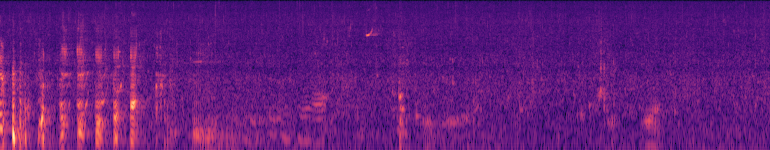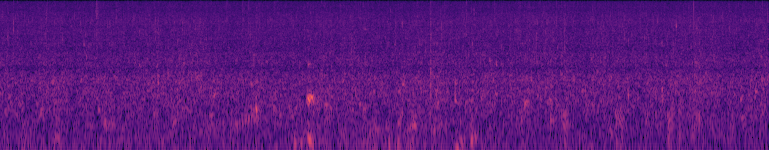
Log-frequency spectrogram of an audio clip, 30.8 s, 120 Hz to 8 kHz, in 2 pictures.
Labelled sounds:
3.8	4.1	humpback whale, 1.3 to 1.6 kHz
7.3	7.6	humpback whale, 2.8 to 3.6 kHz

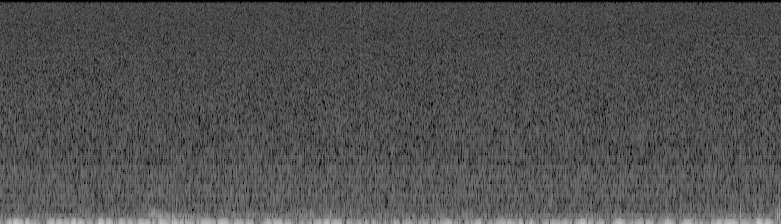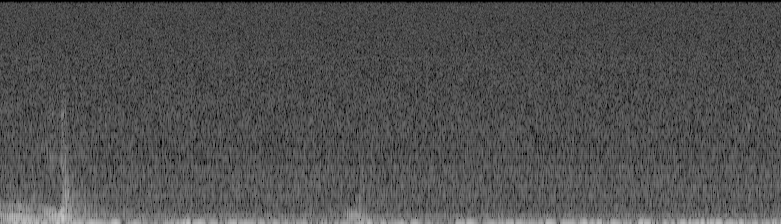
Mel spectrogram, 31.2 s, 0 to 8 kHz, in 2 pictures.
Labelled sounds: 16.4	16.7	humpback whale, 0.83 to 1.1 kHz

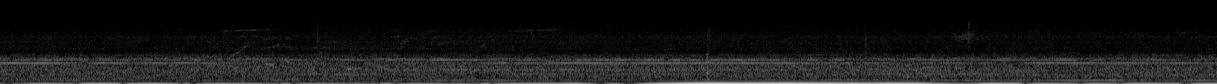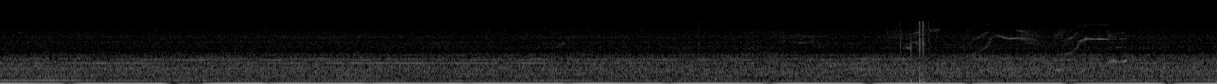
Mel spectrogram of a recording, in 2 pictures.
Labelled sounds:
2.2	3.0	killer whale, southern resident, L pod, call S19, 1.4 to 8.0 kHz
3.0	3.6	killer whale, southern resident, 1.4 to 5.9 kHz
3.8	4.2	killer whale, southern resident, call S08i, 1.4 to 5.3 kHz
4.6	4.8	killer whale, southern resident, buzz, 5.4 to 8.0 kHz
5.0	5.9	killer whale, southern resident, L pod, call S19, 1.3 to 8.0 kHz
9.6	10.6	killer whale, southern resident, call S10, 2.6 to 8.0 kHz
12.5	18.9	killer whale, southern resident, 7.0 to 8.0 kHz
21.2	21.7	killer whale, southern resident, 1.7 to 8.0 kHz
21.8	23.5	killer whale, southern resident, L pod, call S02iii, 0.54 to 8.0 kHz

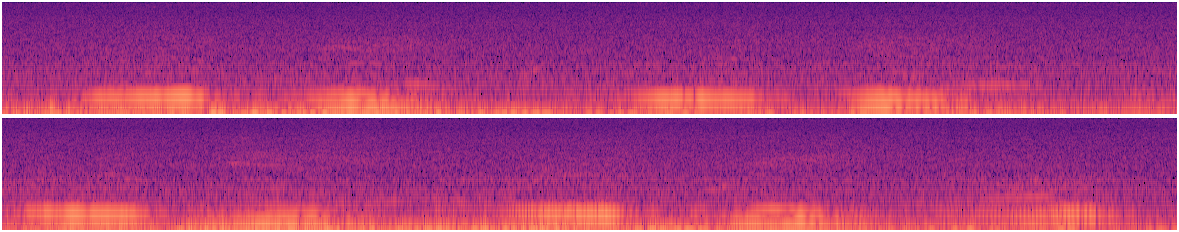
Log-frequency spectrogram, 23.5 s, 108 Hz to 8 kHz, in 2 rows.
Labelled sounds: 19.2	19.5	humpback whale, 1.3 to 1.5 kHz

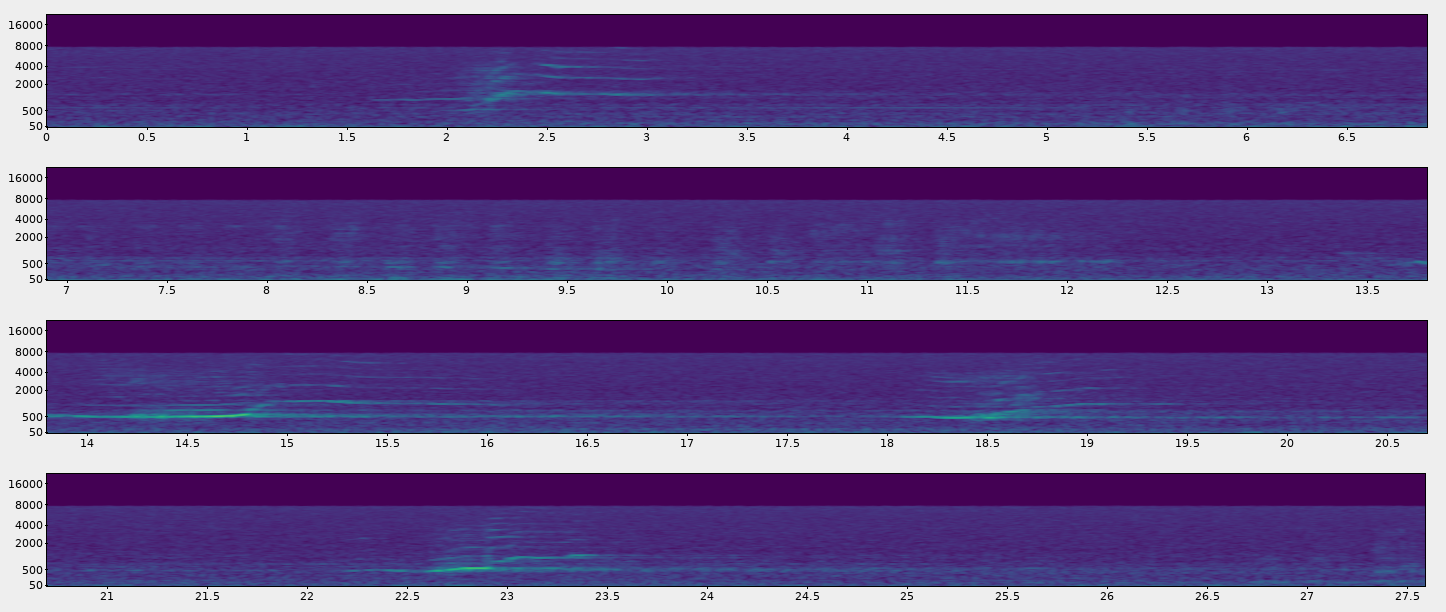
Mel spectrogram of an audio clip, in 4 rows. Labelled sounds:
1.6	3.1	humpback whale, 0.83 to 6.7 kHz
13.9	16.0	humpback whale, 0.80 to 5.9 kHz
18.5	19.2	humpback whale, 0.80 to 2.2 kHz
22.6	23.6	humpback whale, 0.80 to 3.5 kHz

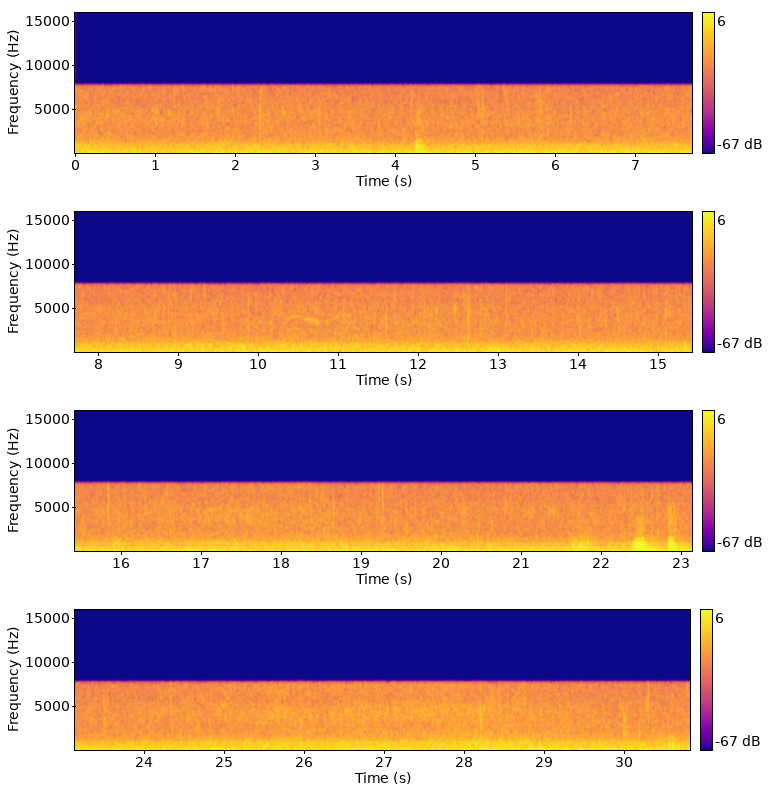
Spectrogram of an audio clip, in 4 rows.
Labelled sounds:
10.6	10.8	Pacific white-sided dolphin, 3.2 to 3.8 kHz

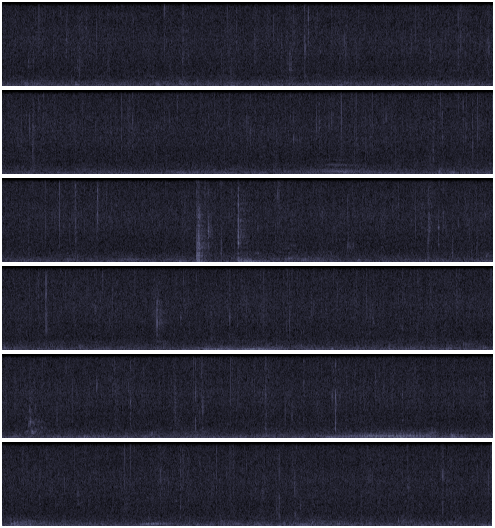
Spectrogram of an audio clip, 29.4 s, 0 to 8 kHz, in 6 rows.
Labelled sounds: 8.1	8.4	humpback whale, 0.78 to 1.1 kHz

